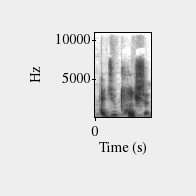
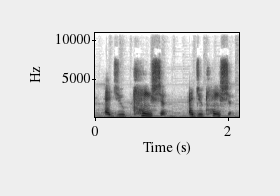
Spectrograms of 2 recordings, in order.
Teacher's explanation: word education I'm going to emphasize the third syllable education and when I emphasize the third syllable you'll notice that the tone raises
